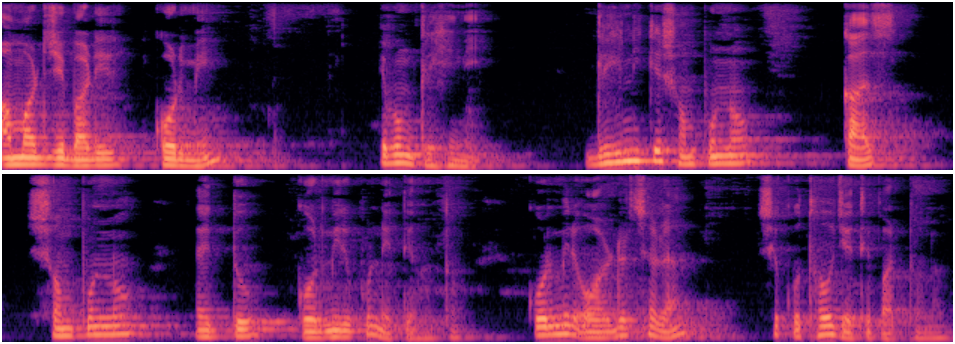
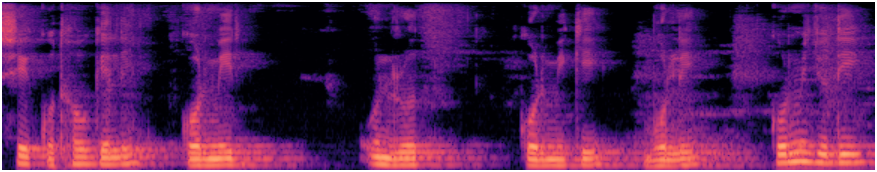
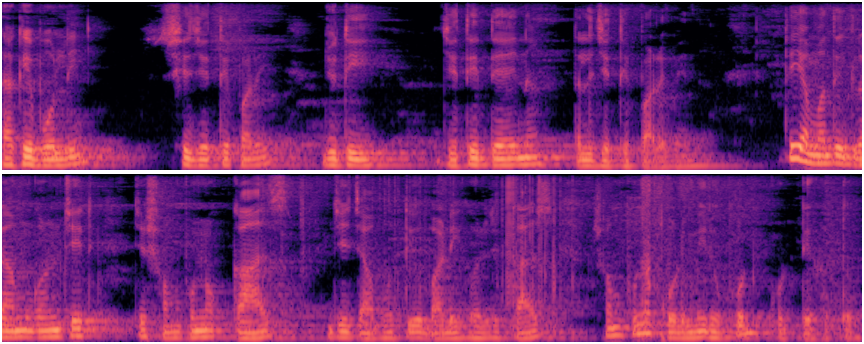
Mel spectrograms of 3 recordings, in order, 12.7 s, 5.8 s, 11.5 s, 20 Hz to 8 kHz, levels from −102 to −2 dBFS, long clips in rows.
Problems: constant background noise, continuous background conversations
